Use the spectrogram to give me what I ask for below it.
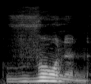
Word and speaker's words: wohnen: So give wohnen a big V as well.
